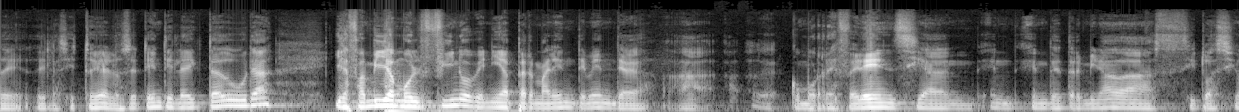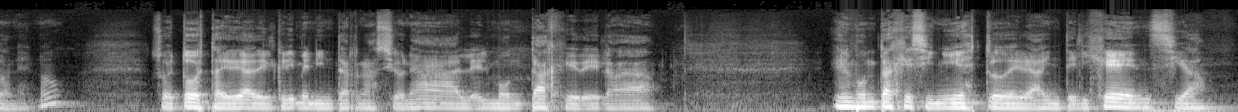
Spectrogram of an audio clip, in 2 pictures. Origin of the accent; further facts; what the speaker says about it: Mar del Plata, Buenos Aires Province, Argentina; yo soy de Mar del Plata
